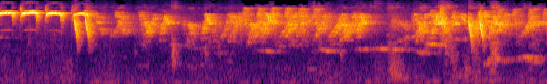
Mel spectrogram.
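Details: Morning song of caged bar-winged prinias (ciblek kristal) in a breeding aviary, in the shooting-like 'nembak-nembak' style: dense, overlapping, high scratchy chatter with one thin whistle at the start and a few soft lower tones.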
